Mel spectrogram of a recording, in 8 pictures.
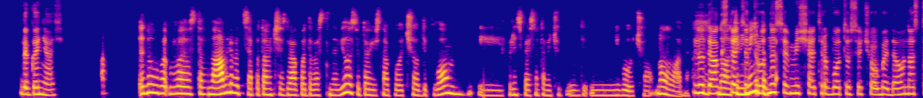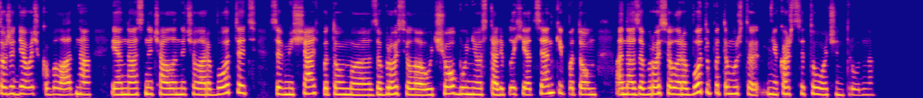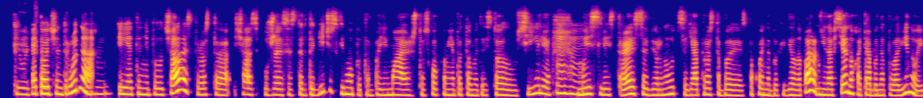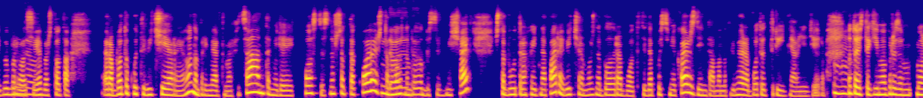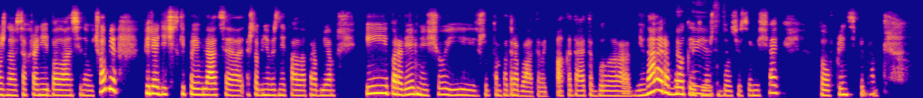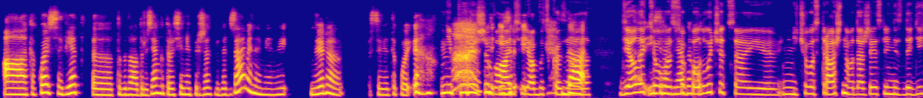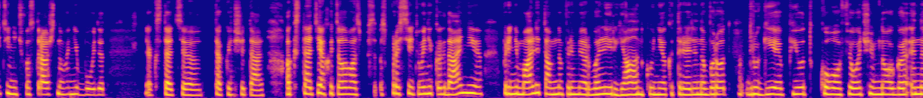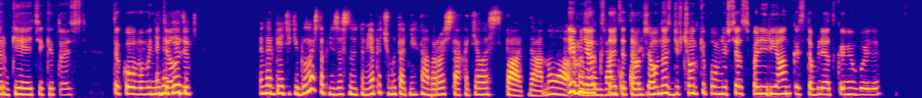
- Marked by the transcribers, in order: background speech; tapping; chuckle; other background noise
- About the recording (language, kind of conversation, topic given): Russian, unstructured, Как справляться с экзаменационным стрессом?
